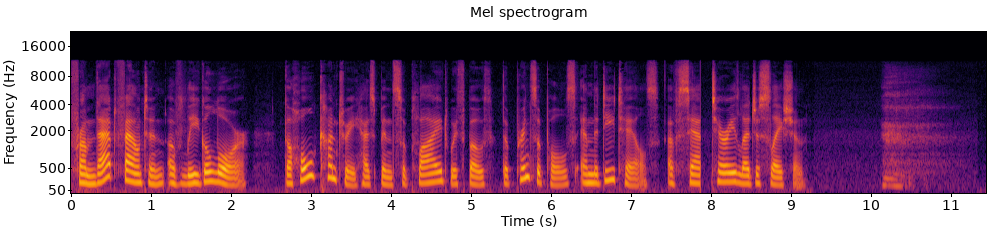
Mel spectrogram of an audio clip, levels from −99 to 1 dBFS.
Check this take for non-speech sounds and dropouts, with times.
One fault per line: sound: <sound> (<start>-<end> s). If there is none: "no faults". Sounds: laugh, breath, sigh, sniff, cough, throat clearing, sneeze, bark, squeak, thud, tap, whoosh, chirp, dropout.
sound: dropout (7.9-8.0 s)
sound: sigh (10.1-11.2 s)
